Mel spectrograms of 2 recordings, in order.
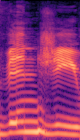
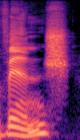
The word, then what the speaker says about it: Vinge: the Deep by verer Veni rhyme with dingi I had to put that in my notes because I have such a hard time remembering if it's Veni now that I know it's not vinge then I get stuck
